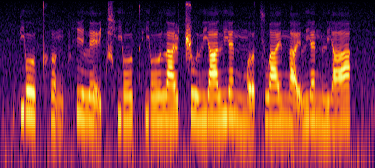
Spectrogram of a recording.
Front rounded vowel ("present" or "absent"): absent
